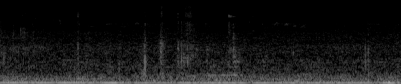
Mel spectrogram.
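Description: A steady low rumble with a few faint light clicks.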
